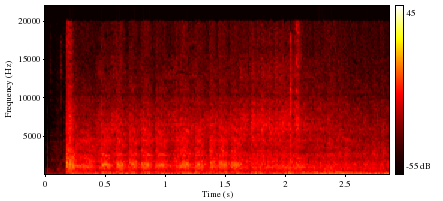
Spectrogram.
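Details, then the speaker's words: 2008 Ford Ranger XLT 3.0 V6, cold start: cranks and catches abruptly, then idles unevenly with hesitation from a cylinder 5 misfire; the cylinder 5 fuel injector was already replaced, and fuel consumption is high. "right you guys heard some hesitation it definitely has a lot to do with the misfire"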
